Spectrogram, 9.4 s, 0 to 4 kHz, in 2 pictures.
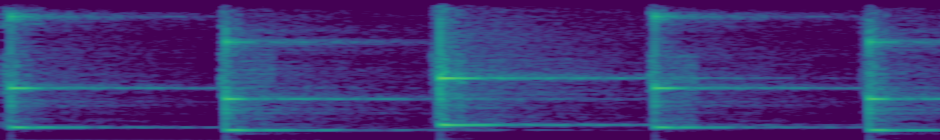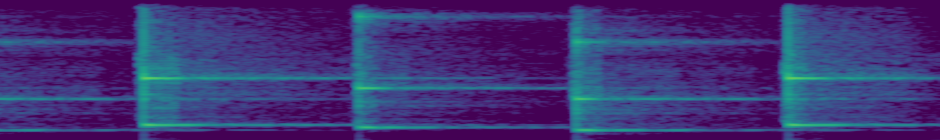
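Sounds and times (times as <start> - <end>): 
marimba playing: 1.1 - 3.8, 4.4 - 7.0, 7.6 - 9.3.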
